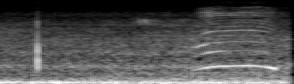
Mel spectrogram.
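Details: A banana-eating monkey gives a short, arched tonal squeal with clear harmonics, rising and then falling within half a second. It comes after a brief click, over steady low background hum.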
